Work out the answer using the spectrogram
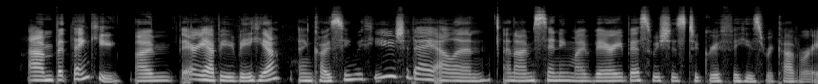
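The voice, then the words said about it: Thick Australian accent. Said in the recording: “How I've missed that Australian accent... That accent has come back thick and very thick”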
